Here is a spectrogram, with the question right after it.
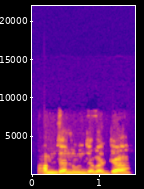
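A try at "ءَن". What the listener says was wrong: হামজা নুন জবর আন, আন। হামজার উচ্চারণটা হয়নি, জবর আন, নুন জবর না, আন না।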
